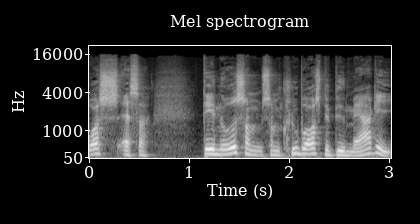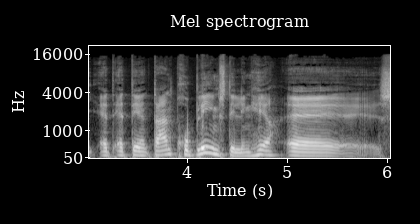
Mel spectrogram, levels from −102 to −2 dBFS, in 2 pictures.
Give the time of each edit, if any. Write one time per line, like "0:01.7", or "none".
none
